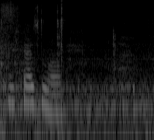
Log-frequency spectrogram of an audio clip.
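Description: A short, quiet spoken phrase in the first second, then low room noise with a few faint clicks.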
